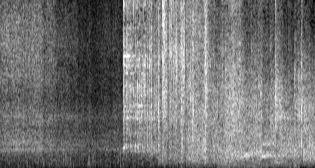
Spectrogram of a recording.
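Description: Full-size armored car in a stunt run: a vehicle running, then about two and a half seconds in a sudden loud burst of crashing with many rapid cracks that goes on for several seconds.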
